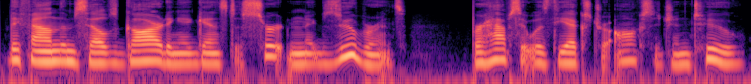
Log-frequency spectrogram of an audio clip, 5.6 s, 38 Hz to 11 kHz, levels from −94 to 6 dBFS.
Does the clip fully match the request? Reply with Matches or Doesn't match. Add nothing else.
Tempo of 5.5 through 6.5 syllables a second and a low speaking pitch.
Doesn't match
